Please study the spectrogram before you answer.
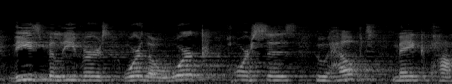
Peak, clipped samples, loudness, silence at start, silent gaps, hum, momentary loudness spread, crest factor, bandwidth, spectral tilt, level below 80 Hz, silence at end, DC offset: -18 dBFS; under 0.1%; -34 LUFS; 0 s; none; none; 9 LU; 16 dB; 8 kHz; -5 dB/octave; -62 dBFS; 0 s; under 0.1%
